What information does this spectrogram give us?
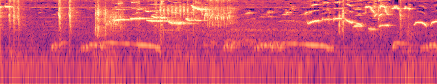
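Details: Noisy wild brown-chested jungle flycatcher, for lure and master training: low arched whistles repeated several times beneath bursts of high twittering and upslurred notes.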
